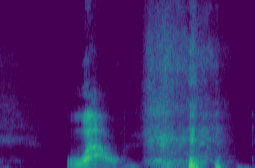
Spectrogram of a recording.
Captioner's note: laughs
